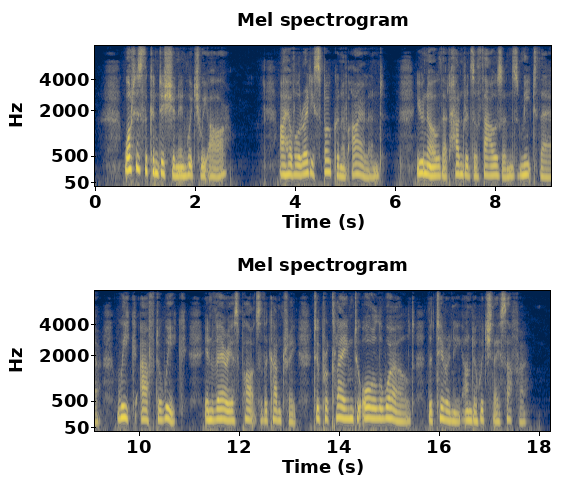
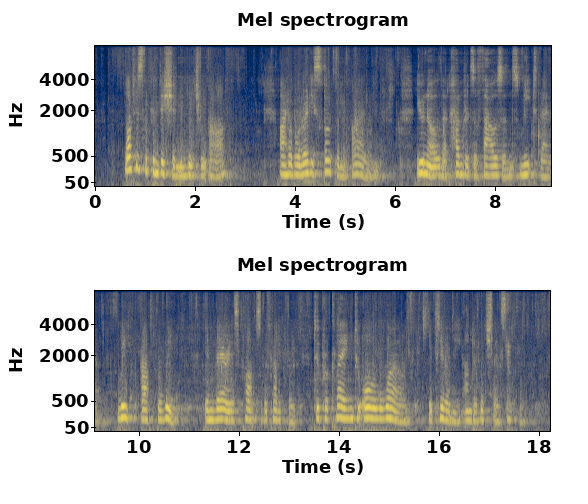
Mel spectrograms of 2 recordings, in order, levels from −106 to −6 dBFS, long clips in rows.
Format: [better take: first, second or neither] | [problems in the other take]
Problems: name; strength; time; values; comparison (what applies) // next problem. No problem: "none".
first | noise reduction (neural separator model SepFormer DNS4)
